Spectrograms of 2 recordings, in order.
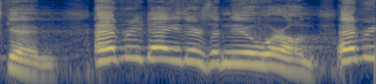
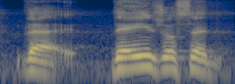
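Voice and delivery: ordinary talk, nothing marked

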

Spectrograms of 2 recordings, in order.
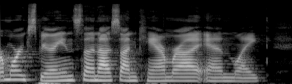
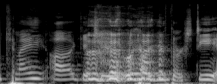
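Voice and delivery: higher, laughing eager-helper voice; eager assistant voice; 5 semitones higher than usual. Retold or imitated. An assistant nervously offering the guest star a drink, higher and laughing.

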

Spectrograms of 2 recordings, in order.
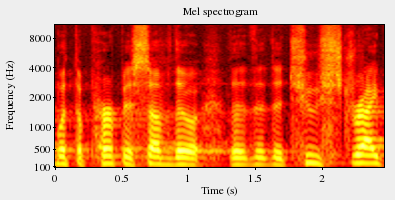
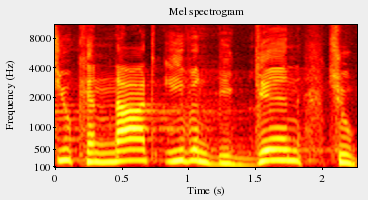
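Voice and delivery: higher, rising preaching voice; 4 semitones higher than usual. Acted. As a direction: build the message with fervor. Pastor preaching from translation.

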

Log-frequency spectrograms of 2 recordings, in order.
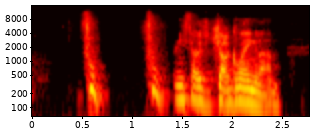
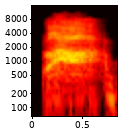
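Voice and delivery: mock scream; 7 dB louder than usual. Guillotine scream sound effect.

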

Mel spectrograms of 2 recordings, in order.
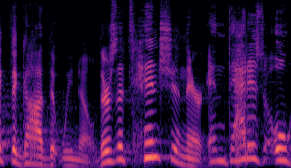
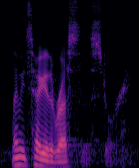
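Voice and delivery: quick, lower, softer teaser line; hushed teasing storyteller; 9 semitones lower, 9 dB quieter, faster than usual. Retold or imitated. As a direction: lean in and drop the voice to hook them. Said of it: "And he says".

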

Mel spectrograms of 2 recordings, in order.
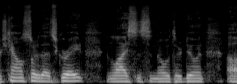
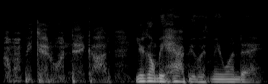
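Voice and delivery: whispered plea; 4 semitones lower, 10 dB quieter, faster than usual. Retold or imitated. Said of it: "You're like".

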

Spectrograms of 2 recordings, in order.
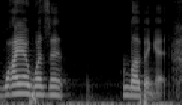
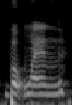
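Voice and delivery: ordinary delivery

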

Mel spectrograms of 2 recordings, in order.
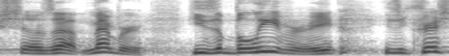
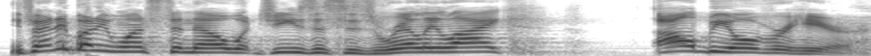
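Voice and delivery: raised, higher-pitched announcement; sudden outburst; 5 semitones higher, 3 dB louder than usual. Retold or imitated. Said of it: "goes like this".

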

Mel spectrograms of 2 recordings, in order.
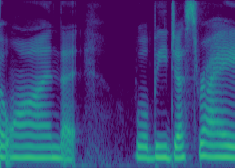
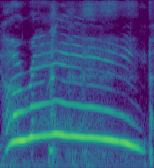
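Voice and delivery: very high, louder mock hooray; imitated cheer; 5 dB louder than usual. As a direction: cheer like a happy child. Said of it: "I was expecting him to say".

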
